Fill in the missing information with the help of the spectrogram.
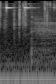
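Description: A gold-tone metal holiday wreath brooch with green and red accents and a bow at the top is moved so the working bell in its middle jingles. Two quick, bright, high-pitched tinkles ring briefly over a low background hum.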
